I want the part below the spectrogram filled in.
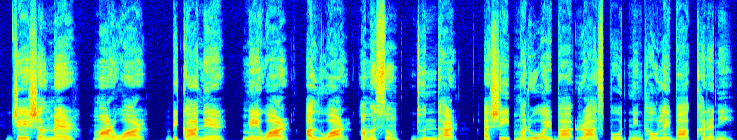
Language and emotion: Manipuri, neutral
